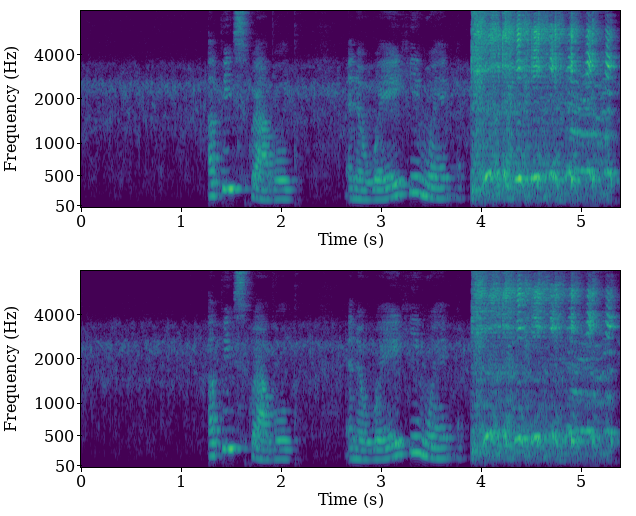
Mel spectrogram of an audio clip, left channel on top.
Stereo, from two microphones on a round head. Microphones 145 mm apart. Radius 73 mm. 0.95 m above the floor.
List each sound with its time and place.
1.3 s a woman speaking: 25° left (ahead or behind), 2.5 m
3.9 s laughter: 30° left (ahead or behind), 0.7 m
